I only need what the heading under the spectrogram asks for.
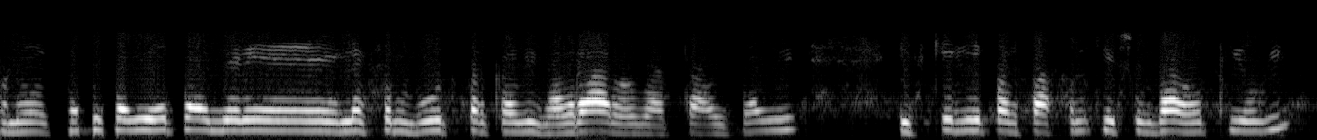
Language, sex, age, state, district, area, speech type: Hindi, male, 30-45, Bihar, Begusarai, rural, conversation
